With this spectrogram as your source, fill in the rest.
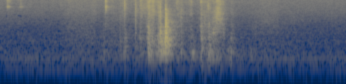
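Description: Paper rustles as it is unfolded.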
